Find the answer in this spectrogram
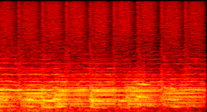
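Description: Instrumental intro music: a melody of stepped notes over a steady light beat, its low end thinning out in the second half.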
